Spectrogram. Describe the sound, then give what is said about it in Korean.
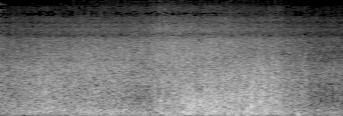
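A wash of ocean surf with a steady windy roar, swelling into a louder breaking wave in the middle before easing back. No voices, just the broad rushing noise of water. “그때 내 마음속으로 파도가 밀려왔다.”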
